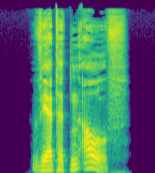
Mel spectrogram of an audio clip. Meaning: inflection of aufwerten: 1. first/third-person plural preterite 2. first/third-person plural subjunctive II
- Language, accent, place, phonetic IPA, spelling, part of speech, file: German, Germany, Berlin, [ˌveːɐ̯tətn̩ ˈaʊ̯f], werteten auf, verb, De-werteten auf.ogg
